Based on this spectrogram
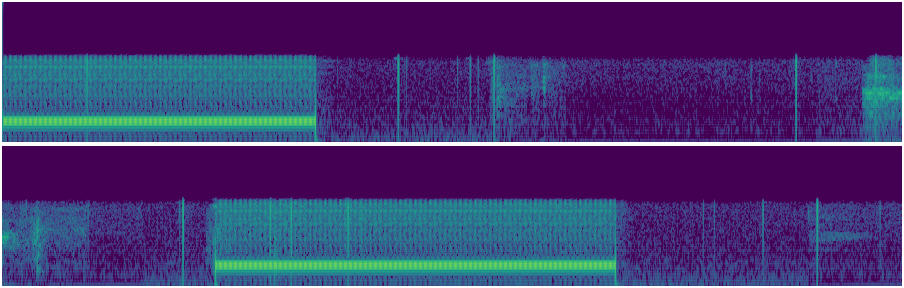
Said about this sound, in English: And we got him. You hear the phone ringing now. He's going to come on in a few minutes.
